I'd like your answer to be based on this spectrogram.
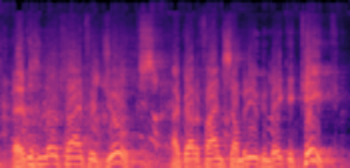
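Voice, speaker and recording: A man's voice: fairly high pitch, expressive, fast talker, a crowd in the background, lightly acted. A man playing a pompous, blustery middle-aged man in an old-time radio comedy, live on stage. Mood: flustered. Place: live on stage in a large hall.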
